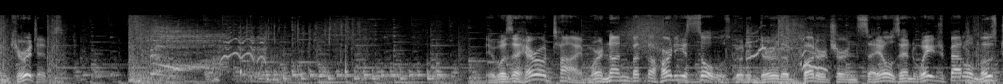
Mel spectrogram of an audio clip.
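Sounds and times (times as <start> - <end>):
background music with held notes: 0.0 - 10.0
horse whinnying: 1.6 - 3.2.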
